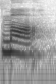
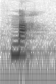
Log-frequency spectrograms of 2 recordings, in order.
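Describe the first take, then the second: First: The vowel is a long open 'ah'. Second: The vowel is not a long open 'ah'. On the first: The speaker calls it right. "It's ma, right? It's uh, realized as the foreign um, value, the foreign free value" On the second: The speaker calls it wrong. "it's not ma"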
